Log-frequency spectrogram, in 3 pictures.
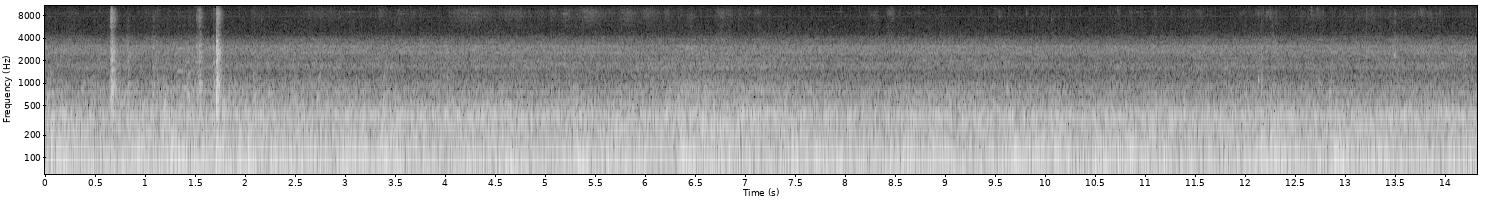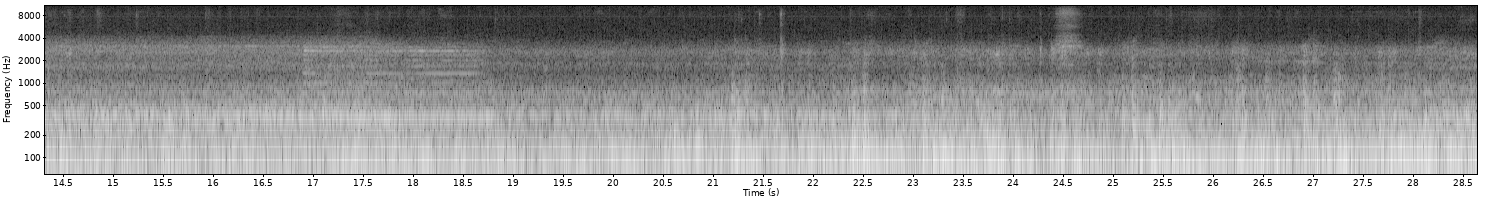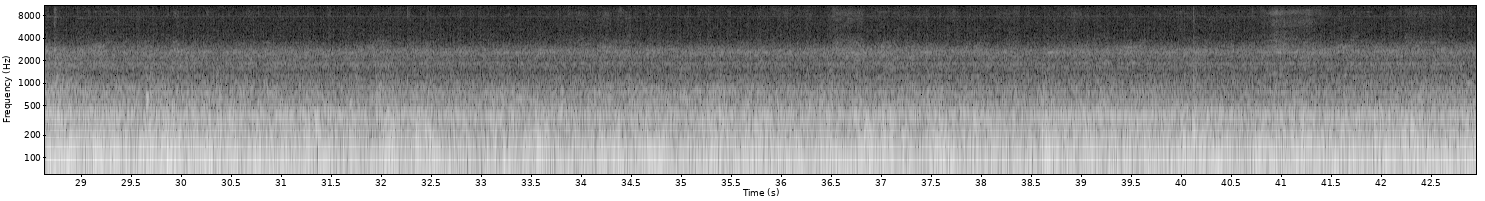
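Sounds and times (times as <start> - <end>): passing freight train clatter: 0.0 - 42.9
train rumbling on rails: 0.0 - 42.9.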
